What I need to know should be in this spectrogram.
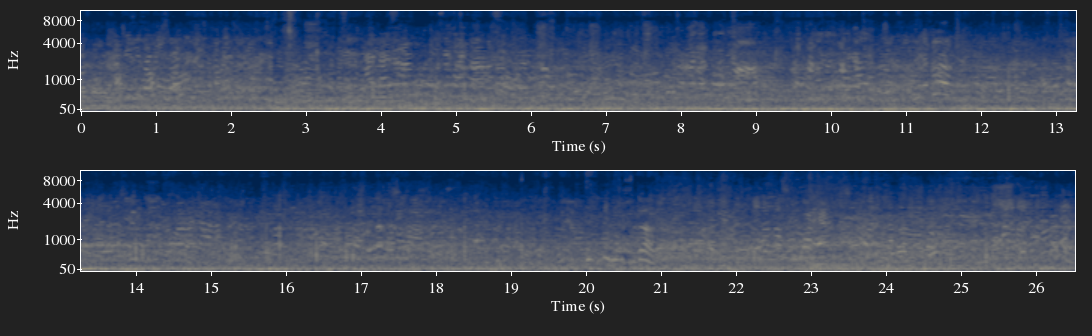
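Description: A crowd of men and women chatters all around outdoors.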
